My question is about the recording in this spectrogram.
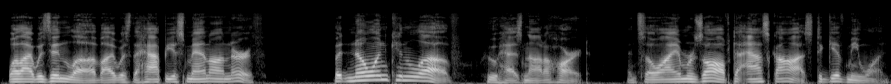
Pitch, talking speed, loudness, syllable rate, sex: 115 Hz, 230 wpm, -19 LUFS, 5.3 syllables/s, male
